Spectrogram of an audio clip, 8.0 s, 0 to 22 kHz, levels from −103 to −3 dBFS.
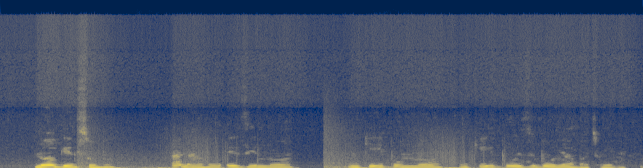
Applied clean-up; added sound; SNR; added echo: none; Fireworks; 13 dB; none.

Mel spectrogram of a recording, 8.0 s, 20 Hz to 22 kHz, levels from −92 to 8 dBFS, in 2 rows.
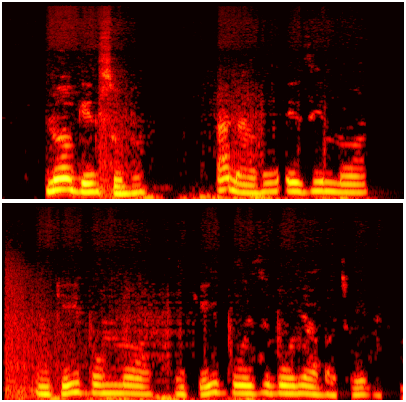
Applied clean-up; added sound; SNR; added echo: classical method spectral subtraction.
